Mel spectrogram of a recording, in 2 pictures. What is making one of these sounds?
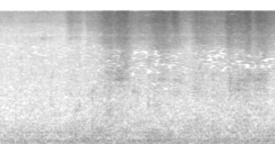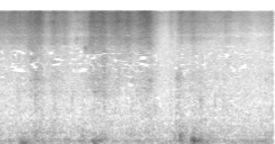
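A paper napkin rustles and crinkles.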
